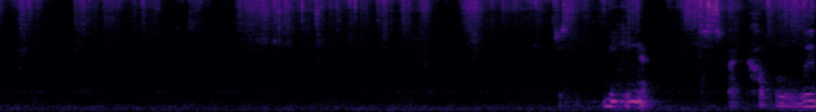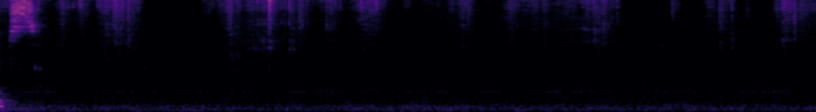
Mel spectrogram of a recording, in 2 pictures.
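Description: Dry raffia rustles and crinkles as hands twist and tie it.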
